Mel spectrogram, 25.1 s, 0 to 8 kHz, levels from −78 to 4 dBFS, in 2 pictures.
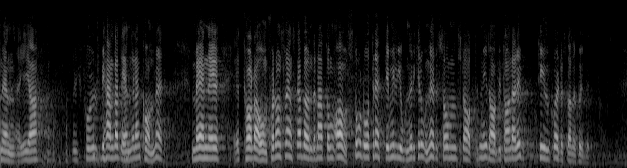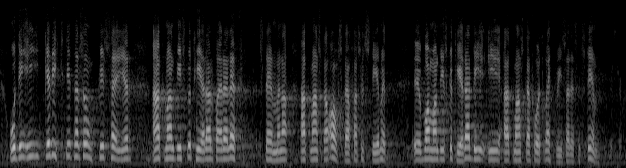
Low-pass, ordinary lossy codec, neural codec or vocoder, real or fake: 7.2 kHz; Opus, 16 kbps; none; real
